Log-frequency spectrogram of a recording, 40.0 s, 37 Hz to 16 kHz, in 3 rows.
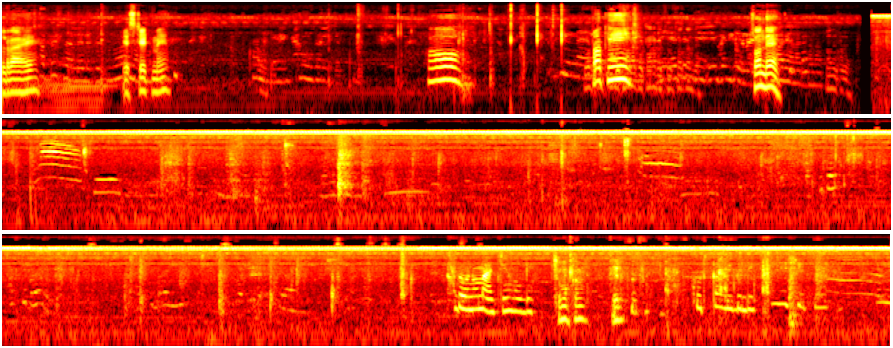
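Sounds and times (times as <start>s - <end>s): crickets chirring: 0.0s - 40.0s
kitten mewing: 13.8s - 14.7s, 22.9s - 23.6s.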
